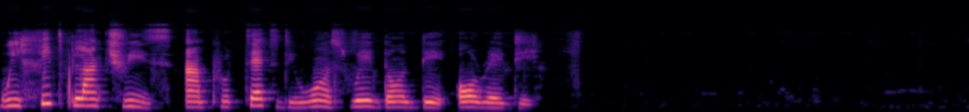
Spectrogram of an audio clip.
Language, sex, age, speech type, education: Nigerian Pidgin, female, 15-29, spontaneous, tertiary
